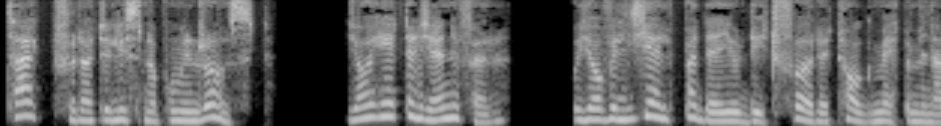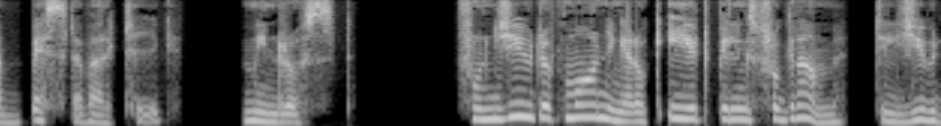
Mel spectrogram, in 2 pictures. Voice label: Swedish F Narration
